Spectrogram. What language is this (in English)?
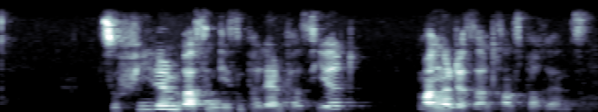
German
